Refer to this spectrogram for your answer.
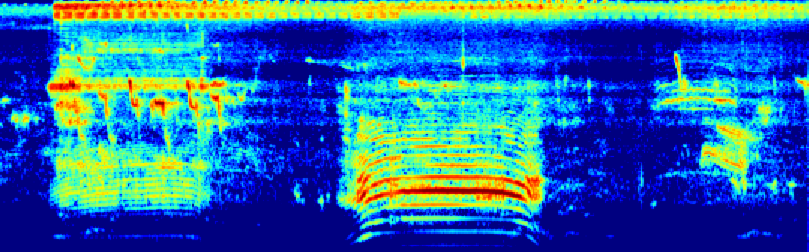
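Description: A cow gives a rough, wavering low, then a long, steady moo of almost two seconds; a faint high whine runs throughout.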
